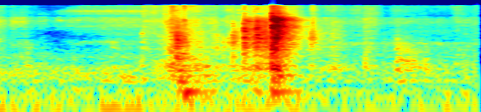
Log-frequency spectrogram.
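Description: A deck of tarot cards being handled in the hand: two short bursts of card noise about half a second apart, the second sharper and louder.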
